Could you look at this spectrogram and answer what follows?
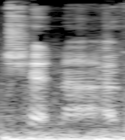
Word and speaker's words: Chitina: Cooper we're in chaa what is it chna chitina chna CH I'm pretty sure it's pronounced chna according to what look at it Hotel chut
